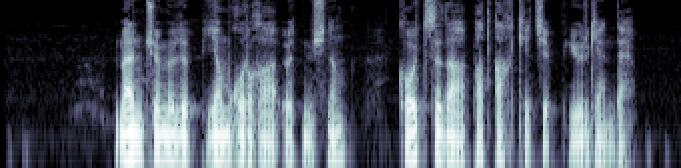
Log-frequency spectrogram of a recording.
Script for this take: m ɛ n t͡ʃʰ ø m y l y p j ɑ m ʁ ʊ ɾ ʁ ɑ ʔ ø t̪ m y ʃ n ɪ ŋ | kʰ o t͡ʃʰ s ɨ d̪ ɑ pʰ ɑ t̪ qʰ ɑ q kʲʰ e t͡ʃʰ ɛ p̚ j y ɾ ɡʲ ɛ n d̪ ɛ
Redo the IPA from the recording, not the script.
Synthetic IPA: m ɛ n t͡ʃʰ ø m y l y p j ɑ m ʁ ʊ ɾ ʁ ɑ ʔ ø t̪ m y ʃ n ɪ ŋ | kʰ o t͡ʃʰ s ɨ d̪ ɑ pʰ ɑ t̪ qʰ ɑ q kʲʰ e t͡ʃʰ i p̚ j y ɾ ɡʲ ɛ n d̪ ɛ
